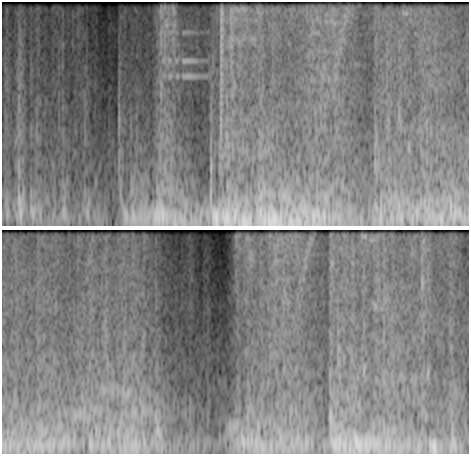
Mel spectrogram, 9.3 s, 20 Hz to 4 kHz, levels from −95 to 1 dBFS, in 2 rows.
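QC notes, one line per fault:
1.06–1.16 s, comfort noise in place of the background: the sender likely stopped transmitting, so steady, featureless generated noise stands in for the background for 100 ms, at the same level.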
